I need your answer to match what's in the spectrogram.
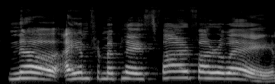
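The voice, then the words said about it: Imitated unfamiliar foreign accent. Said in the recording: “in this very different accent that I didn't recognize”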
